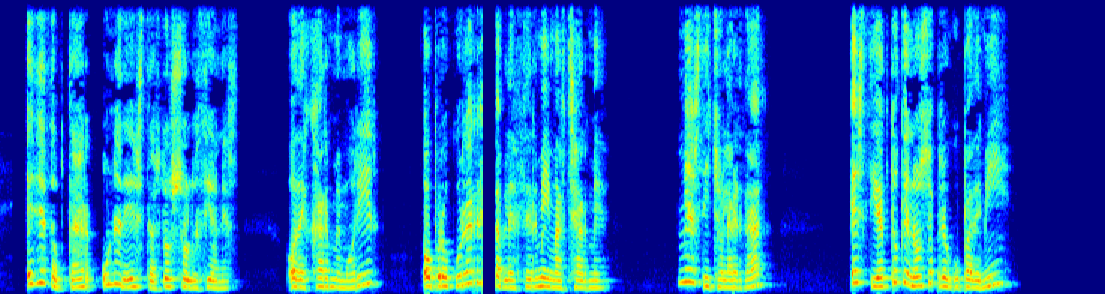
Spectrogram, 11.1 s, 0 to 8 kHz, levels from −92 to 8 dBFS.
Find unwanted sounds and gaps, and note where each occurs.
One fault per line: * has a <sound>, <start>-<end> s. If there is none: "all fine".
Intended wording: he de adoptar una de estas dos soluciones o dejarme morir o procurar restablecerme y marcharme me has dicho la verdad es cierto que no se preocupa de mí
* has a dropout, 4.8-5.0 s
